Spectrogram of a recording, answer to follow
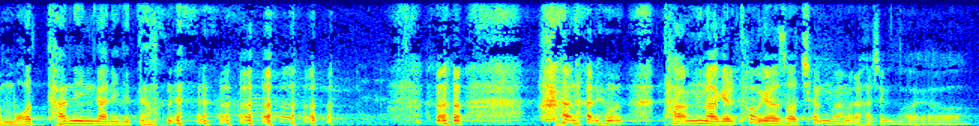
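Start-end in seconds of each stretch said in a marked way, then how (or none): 4.1-5.2 amused chuckle. Real, not acted. Preacher laughs at being worse than a donkey, amused. Laughs at his own humbling joke.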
